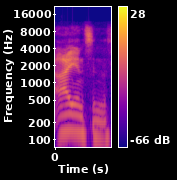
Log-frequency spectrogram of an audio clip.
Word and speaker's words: Ianson: Yeah, Ianson. That's how you pronounce that.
